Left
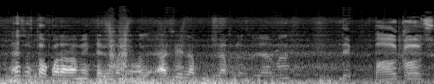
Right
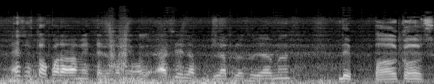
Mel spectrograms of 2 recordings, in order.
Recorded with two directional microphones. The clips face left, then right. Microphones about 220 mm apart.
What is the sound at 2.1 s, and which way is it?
Speech, 45° right (ahead or behind).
